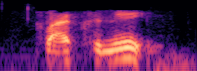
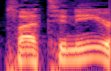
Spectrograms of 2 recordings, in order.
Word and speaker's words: Platini: Platini. – Yeah, how do we pronounce that? Platini or Platini? – You know, I hear it both ways. I guess Platini would be the French way, but yeah.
